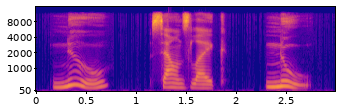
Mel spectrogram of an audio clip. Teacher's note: The final S is usually silent.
